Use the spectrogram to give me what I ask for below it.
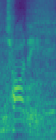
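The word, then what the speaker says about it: mchadi: So it's like a bean soup, and then we have chadi. For some reason they didn't pronounce the M, which is how it's spelled, but it is like a deep fried cornbread.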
